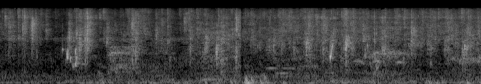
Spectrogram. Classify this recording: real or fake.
real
